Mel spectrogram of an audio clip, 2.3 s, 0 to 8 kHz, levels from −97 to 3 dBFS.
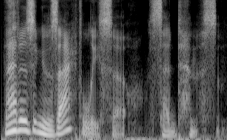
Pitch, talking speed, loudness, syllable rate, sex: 140 Hz, 160 wpm, -21 LUFS, 4.7 syllables/s, male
